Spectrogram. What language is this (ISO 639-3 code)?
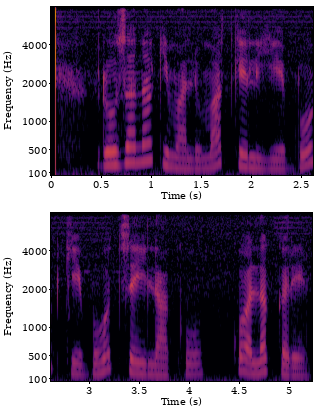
urd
